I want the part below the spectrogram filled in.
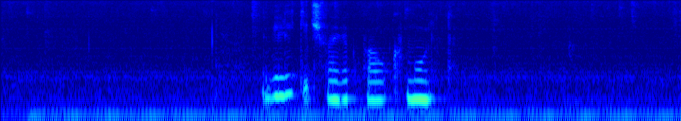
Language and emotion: Russian, neutral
